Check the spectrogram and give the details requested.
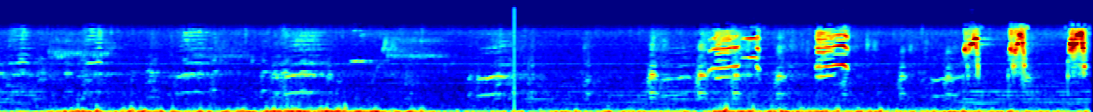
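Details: Bald eagles at a nest watched by a live nest camera, one of a trio, giving series of high, sharp, harmonic chattering calls in irregular bursts, some falling in pitch, over steady low wind rumble.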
